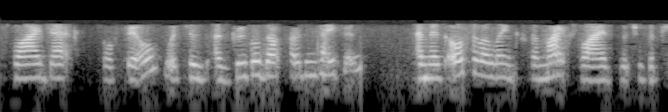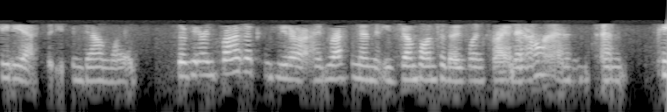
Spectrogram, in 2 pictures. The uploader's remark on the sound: Call recorded on February 9, 2012.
